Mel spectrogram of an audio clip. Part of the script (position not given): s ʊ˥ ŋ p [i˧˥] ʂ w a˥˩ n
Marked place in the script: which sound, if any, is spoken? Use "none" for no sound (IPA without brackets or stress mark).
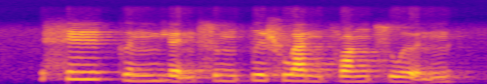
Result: i˥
